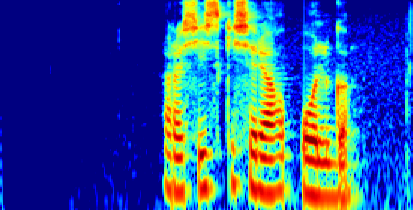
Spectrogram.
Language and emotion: Russian, neutral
